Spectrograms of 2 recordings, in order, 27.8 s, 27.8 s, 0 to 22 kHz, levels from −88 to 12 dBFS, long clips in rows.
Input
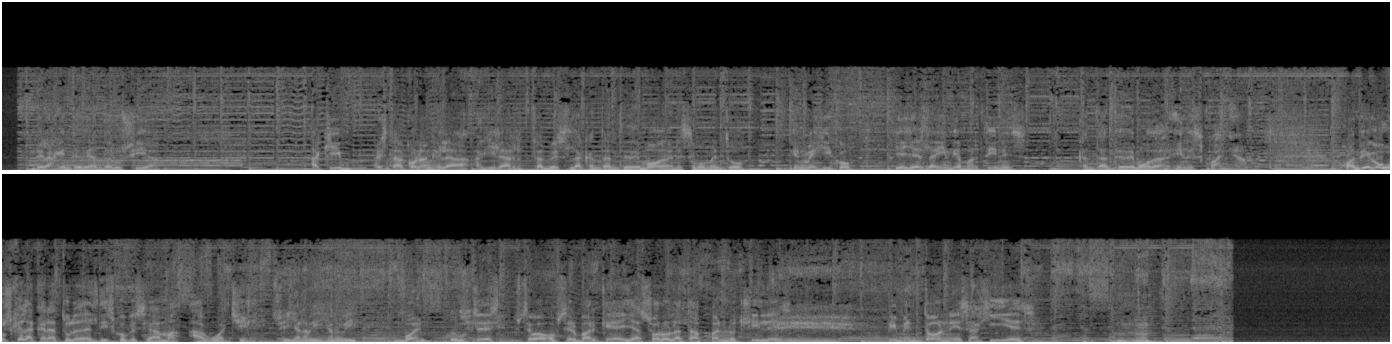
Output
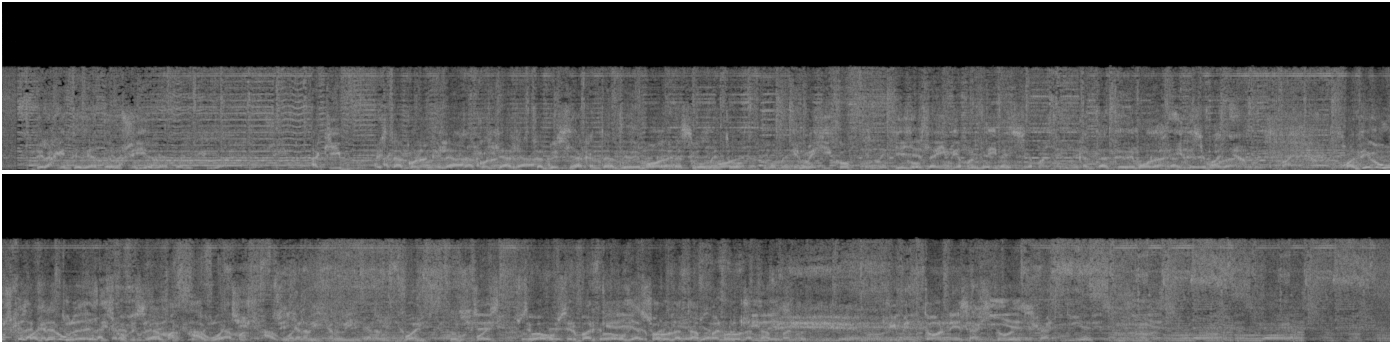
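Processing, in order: high-pass filter 470 Hz 12 dB per octave
on a send: delay that swaps between a low-pass and a high-pass 711 ms, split 1,800 Hz, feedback 51%, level −3 dB
on the sum: envelope flattener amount 70%

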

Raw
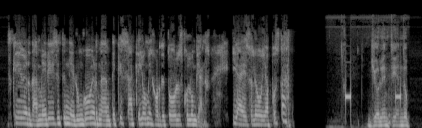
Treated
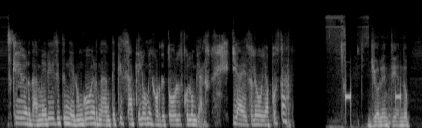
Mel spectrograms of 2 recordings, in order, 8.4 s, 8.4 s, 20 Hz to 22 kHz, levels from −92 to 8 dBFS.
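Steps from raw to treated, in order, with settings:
treble cut that deepens with the level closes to 1,100 Hz, closed at −25 dBFS

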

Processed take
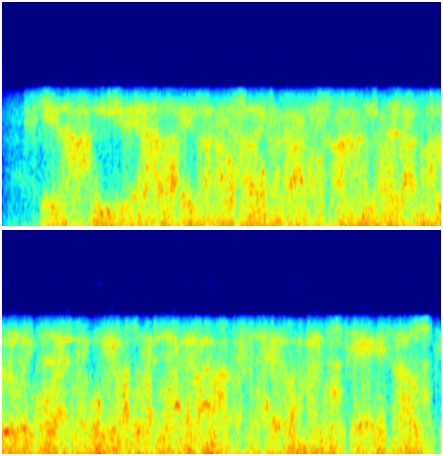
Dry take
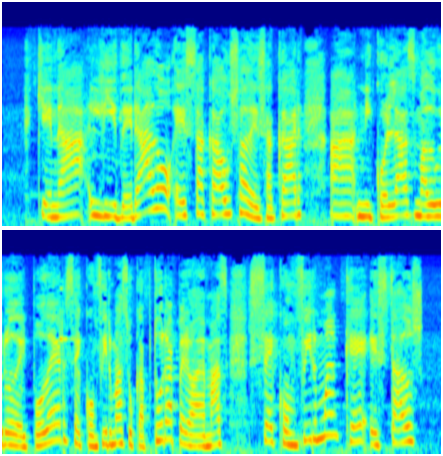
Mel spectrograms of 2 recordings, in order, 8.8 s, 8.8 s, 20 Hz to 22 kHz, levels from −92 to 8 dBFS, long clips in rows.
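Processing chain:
on a send: single-tap delay 893 ms −5.5 dB
on the sum: reverb whose tail is shaped and stops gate 100 ms rising, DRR −6.5 dB
linear-prediction vocoder at 8 kHz whisper
level −2.5 dB

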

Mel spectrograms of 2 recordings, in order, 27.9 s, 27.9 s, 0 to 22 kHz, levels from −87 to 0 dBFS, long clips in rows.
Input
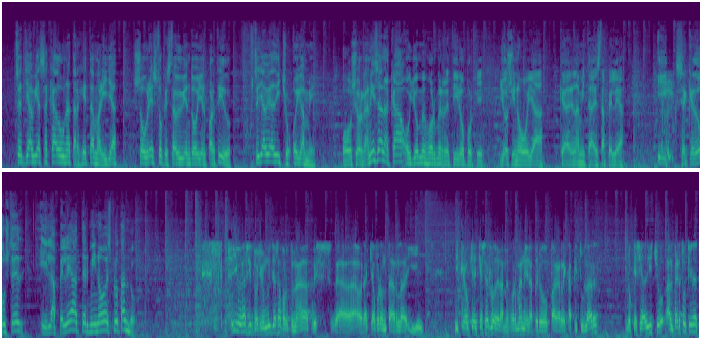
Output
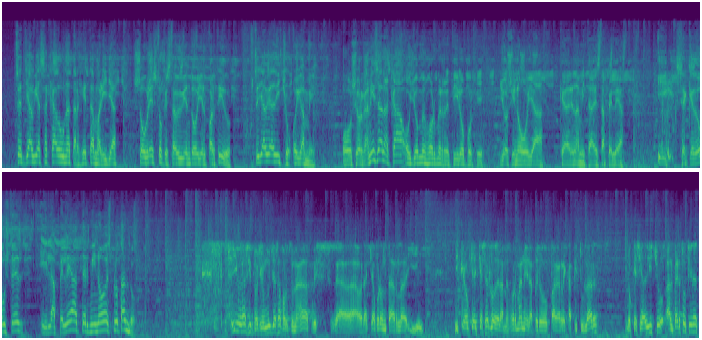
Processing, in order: echo through a band-pass that steps 250 ms, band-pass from 4,500 Hz, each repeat 0.7 octaves, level −3 dB
level +8 dB

